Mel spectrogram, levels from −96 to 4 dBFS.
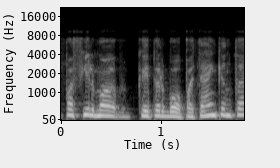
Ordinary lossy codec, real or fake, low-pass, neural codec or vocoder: Opus, 24 kbps; real; 7.2 kHz; none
